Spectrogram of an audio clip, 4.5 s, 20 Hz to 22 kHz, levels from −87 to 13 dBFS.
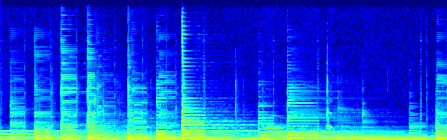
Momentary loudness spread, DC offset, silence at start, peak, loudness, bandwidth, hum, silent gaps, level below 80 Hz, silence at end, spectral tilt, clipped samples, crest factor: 6 LU; under 0.1%; 0 s; -8 dBFS; -26 LUFS; over 20 kHz; none; none; -38 dBFS; 0 s; -5 dB/octave; under 0.1%; 18 dB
